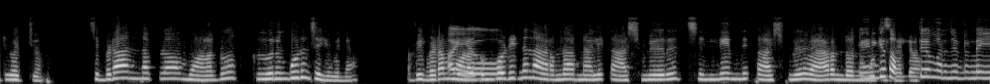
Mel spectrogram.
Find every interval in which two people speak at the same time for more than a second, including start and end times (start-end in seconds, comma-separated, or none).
none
